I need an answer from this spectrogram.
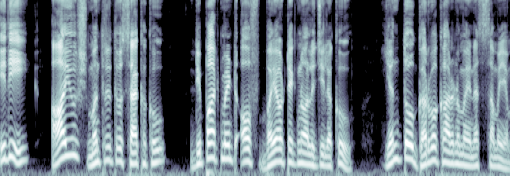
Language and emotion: Telugu, neutral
